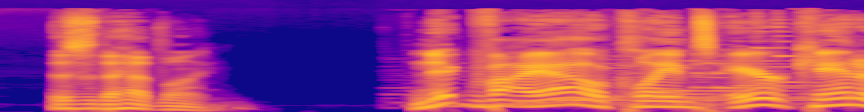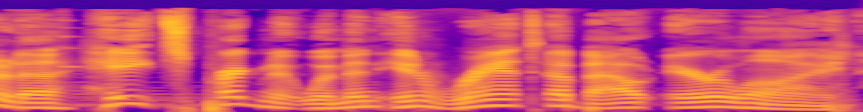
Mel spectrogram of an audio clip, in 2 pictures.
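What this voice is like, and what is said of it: Mock news anchor voice. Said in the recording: “I'm going to do it in a news fashion. I'm going to put on my best newsman voice”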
